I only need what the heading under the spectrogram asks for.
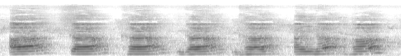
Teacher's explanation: अ क ख ग घ अंग ह और विसर्ग के उच्चारण में हमारी आवाज या ध्वनि कंठ से निकलती है।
